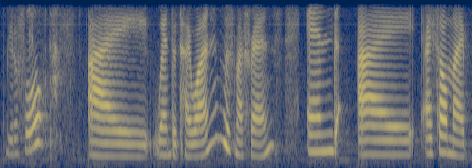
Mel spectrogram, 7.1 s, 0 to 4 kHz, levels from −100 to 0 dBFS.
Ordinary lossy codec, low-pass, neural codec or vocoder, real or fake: none; 3.6 kHz; codec, 16 kHz, 6 kbps, DAC; fake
